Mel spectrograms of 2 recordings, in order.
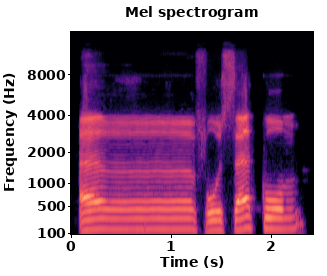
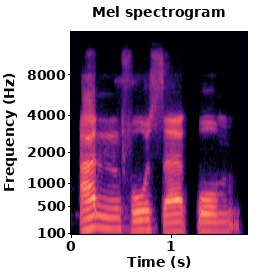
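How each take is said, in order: First: The n is blurred with a held nasal hum. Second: The n is pronounced clearly with no hum. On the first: The speaker calls it right. "Dan menahan dengungnya" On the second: The speaker calls it wrong. "Nun sukun dibaca secara jelas"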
